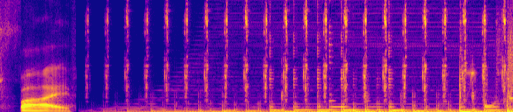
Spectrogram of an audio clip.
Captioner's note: clock ticking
